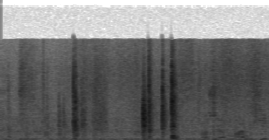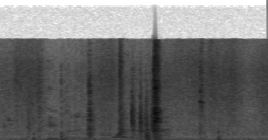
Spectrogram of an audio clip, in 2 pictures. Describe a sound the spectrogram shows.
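Metal clanks and knocks close by.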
